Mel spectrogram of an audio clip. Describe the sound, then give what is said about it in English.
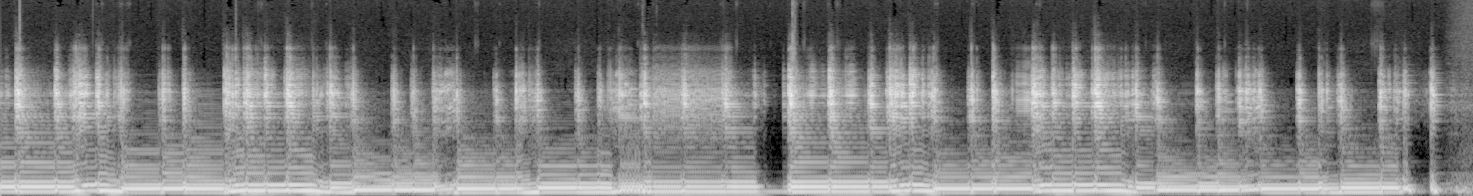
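A loud, gritty instrument played through an overdrive distortion pedal plays a steady series of sustained notes with a thick, fuzzy distortion tone, pausing briefly midway before continuing; no voices are heard. “This is like a overdrive distortion thing.”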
